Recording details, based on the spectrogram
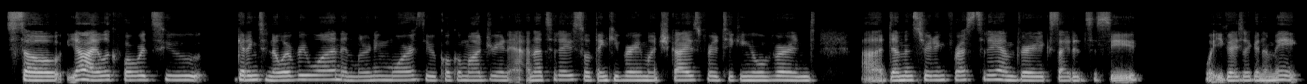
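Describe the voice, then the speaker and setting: A woman's voice: mid-range voice, monotone, brisk, no echo, studio quality. A woman from Afghanistan giving a friendly self-introduction at an online event. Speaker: helper at the event. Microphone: video call.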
